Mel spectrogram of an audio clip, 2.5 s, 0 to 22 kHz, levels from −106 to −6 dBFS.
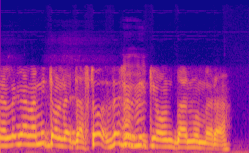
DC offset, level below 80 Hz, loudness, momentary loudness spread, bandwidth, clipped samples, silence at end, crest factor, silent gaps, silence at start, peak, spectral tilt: under 0.1%; -58 dBFS; -25 LUFS; 1 LU; 5.4 kHz; under 0.1%; 0.2 s; 16 dB; none; 0 s; -10 dBFS; -9 dB/octave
